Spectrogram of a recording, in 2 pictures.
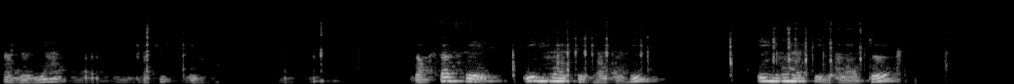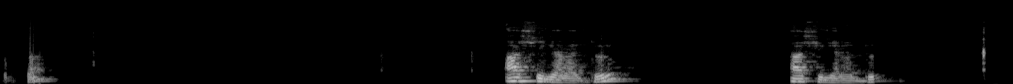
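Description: A man explains calmly, heard through an online call.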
